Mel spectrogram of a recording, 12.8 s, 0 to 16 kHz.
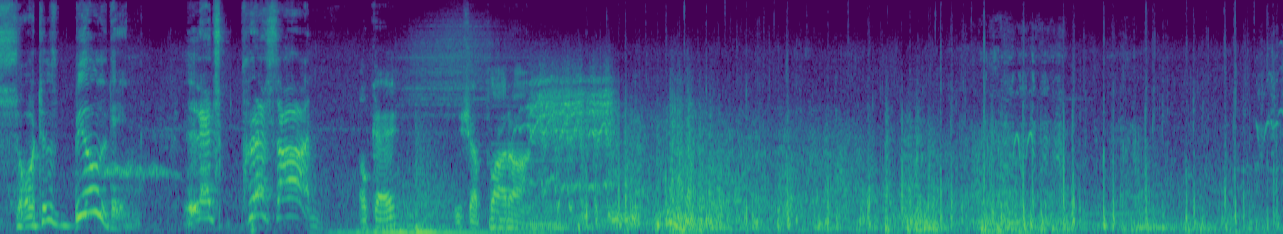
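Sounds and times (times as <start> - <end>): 
steady rain in a storm: 0.0 - 12.8
speech: 0.2 - 6.5
rumbling thunder in a storm: 3.2 - 12.6
horse whinnying: 5.4 - 6.2, 9.8 - 10.8
horse hooves clip-clopping: 5.6 - 12.8.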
